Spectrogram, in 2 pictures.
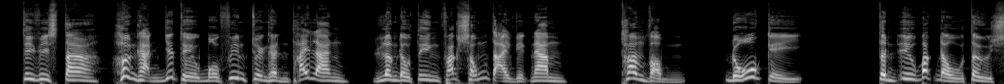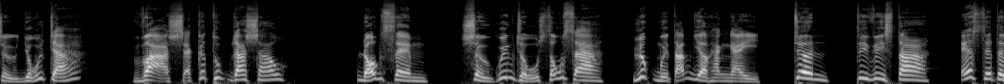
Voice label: Trailer

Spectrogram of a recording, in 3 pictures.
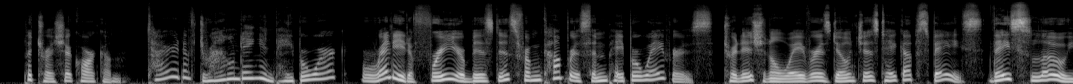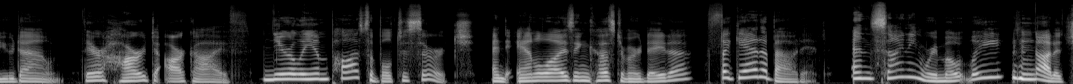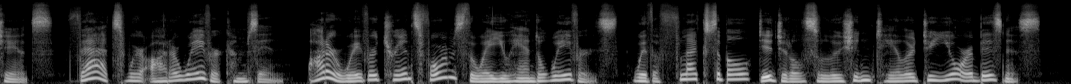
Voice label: Explainer video; OtterWaiver

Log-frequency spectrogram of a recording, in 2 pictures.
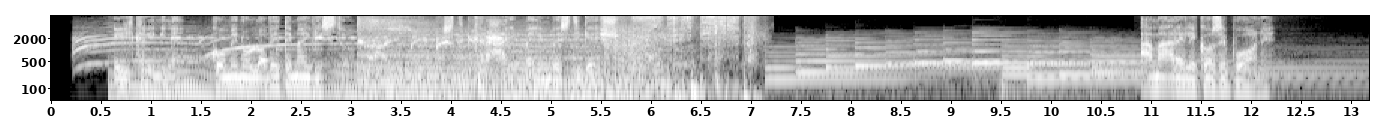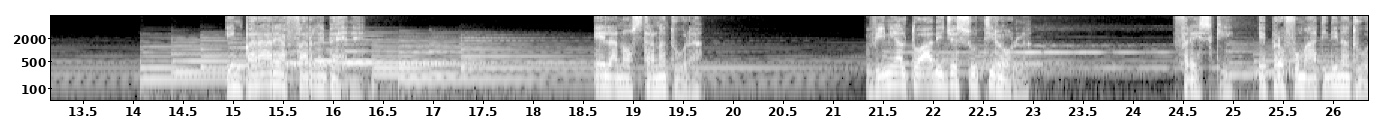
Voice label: ITALIAN VOICEOVER

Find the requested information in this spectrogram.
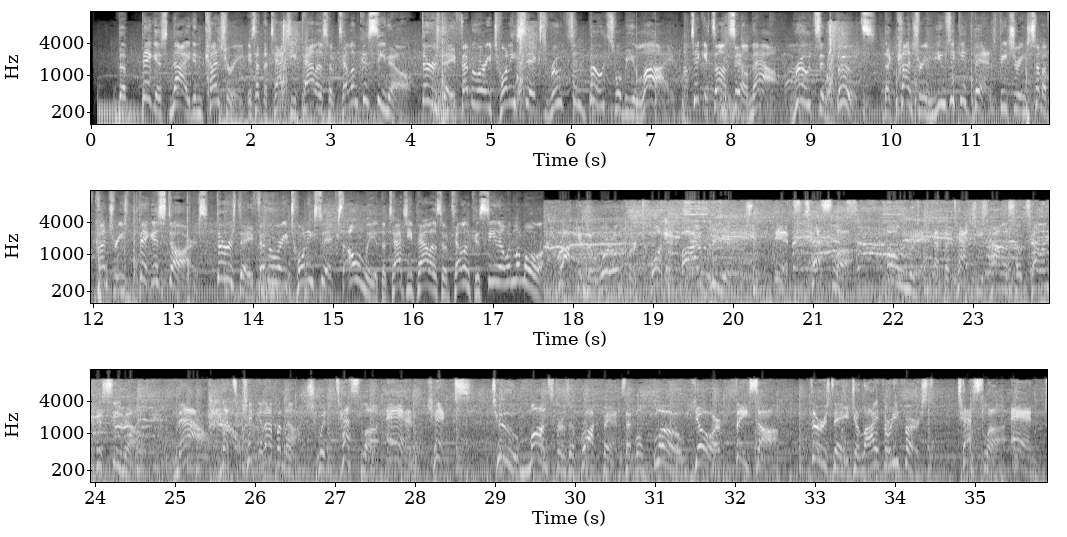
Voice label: High Energy

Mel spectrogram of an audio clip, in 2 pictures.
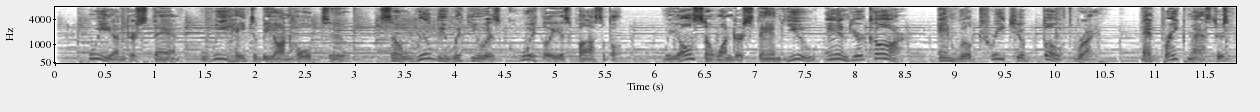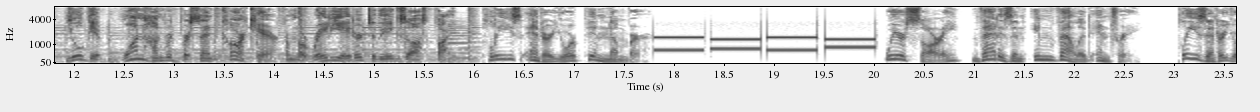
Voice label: Telephone

